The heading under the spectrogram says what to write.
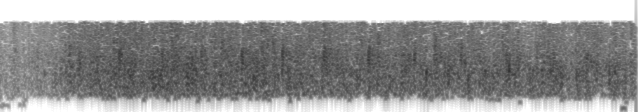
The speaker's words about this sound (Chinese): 大家看见了吗？鼓掌声明显的就响起来了。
